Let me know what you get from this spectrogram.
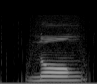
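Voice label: "nong" first tone, Chinese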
